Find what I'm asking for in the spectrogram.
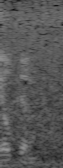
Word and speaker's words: Ogham: Ogham, or the Uam as it should be pronounced in Gaelic.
